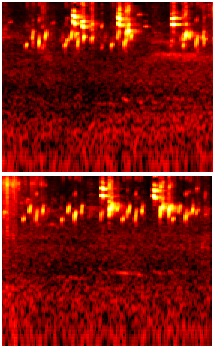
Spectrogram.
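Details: Several European goldfinches chirping as a group song to get a goldfinch singing during moult: short bright twitter phrases spaced by pauses, with sharp high notes and one brief rustling burst near the middle.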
